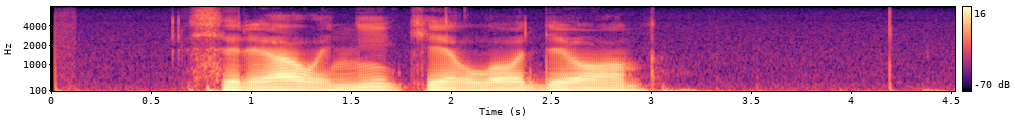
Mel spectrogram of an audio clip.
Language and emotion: Russian, neutral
